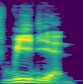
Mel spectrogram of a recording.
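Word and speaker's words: Weidian: yeah like is it wait wait no it's weedian weedian and yupo um so people go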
